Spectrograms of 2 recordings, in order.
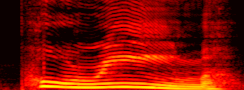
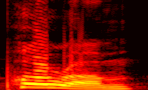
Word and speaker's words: Purim: You can pronounce this name many ways. In Eastern tradition, it is called Purim. Among Westerners, it is called Purim. Some Central European communities even call it Pirim or Pirim.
